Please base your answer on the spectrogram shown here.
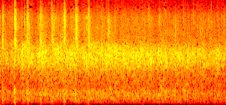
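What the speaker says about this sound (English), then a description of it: "So a big round of applause for Engine Yard." A conference audience at RailsConf applauds sponsor Engine Yard, dense and even clapping heard alone throughout, with a few sharper individual claps standing out near the start.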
